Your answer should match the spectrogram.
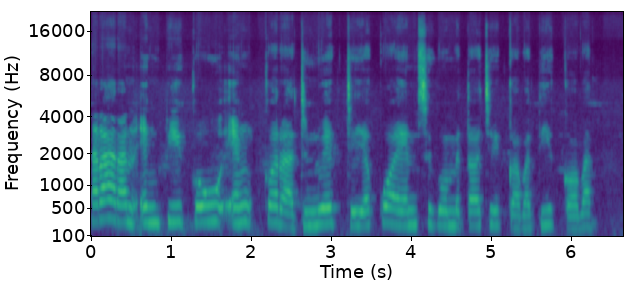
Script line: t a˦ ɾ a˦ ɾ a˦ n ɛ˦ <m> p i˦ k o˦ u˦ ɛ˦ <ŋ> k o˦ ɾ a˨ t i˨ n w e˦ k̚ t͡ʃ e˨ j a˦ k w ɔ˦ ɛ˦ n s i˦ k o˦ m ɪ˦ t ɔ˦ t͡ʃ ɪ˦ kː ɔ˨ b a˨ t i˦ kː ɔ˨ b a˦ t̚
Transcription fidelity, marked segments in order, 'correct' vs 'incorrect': incorrect, correct

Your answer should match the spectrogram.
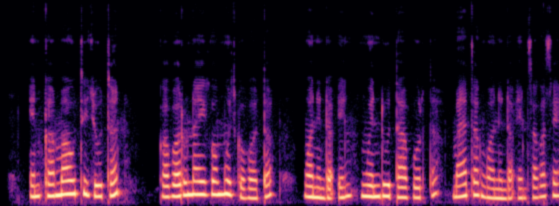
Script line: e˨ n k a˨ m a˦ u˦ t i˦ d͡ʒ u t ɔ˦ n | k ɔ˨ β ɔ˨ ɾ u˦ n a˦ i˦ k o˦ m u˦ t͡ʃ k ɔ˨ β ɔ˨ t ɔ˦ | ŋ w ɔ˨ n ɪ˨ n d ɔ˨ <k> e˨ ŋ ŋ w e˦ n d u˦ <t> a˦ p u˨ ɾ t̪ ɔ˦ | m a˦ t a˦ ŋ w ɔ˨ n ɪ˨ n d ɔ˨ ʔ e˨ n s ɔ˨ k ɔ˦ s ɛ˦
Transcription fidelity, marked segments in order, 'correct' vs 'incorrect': incorrect, correct

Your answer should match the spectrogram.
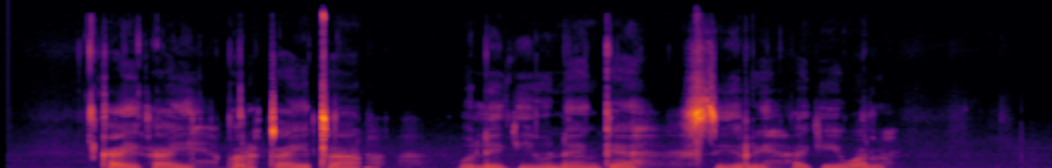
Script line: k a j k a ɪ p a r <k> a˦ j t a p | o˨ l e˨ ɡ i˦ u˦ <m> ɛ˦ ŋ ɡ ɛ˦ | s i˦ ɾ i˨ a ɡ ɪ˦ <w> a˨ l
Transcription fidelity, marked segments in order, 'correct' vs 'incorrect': incorrect, incorrect, correct

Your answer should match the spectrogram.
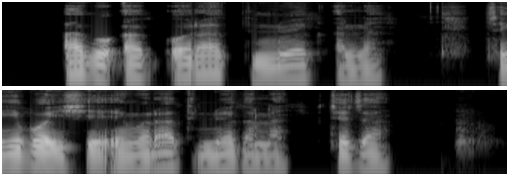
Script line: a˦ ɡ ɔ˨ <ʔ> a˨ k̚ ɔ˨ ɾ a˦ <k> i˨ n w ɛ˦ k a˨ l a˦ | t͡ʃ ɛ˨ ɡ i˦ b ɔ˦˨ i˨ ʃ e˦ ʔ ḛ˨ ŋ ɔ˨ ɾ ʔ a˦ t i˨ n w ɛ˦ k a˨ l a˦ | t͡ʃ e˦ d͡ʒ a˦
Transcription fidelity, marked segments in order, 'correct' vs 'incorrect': correct, incorrect

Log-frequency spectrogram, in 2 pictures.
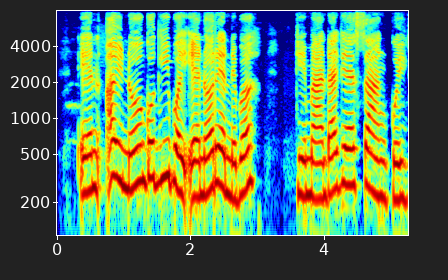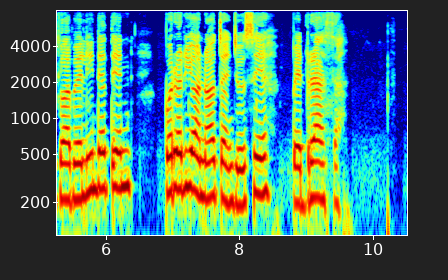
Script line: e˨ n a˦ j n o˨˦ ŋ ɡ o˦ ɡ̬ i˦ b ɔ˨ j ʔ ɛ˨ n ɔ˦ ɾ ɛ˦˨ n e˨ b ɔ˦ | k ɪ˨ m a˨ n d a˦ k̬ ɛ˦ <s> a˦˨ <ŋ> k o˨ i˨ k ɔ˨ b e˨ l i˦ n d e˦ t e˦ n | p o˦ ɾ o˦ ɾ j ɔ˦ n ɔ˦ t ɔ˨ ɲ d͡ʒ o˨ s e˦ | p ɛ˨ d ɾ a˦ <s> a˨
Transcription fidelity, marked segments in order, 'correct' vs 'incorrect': correct, correct, correct

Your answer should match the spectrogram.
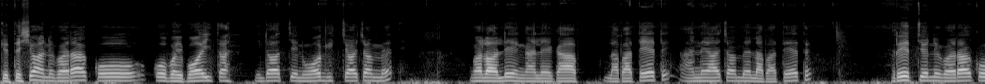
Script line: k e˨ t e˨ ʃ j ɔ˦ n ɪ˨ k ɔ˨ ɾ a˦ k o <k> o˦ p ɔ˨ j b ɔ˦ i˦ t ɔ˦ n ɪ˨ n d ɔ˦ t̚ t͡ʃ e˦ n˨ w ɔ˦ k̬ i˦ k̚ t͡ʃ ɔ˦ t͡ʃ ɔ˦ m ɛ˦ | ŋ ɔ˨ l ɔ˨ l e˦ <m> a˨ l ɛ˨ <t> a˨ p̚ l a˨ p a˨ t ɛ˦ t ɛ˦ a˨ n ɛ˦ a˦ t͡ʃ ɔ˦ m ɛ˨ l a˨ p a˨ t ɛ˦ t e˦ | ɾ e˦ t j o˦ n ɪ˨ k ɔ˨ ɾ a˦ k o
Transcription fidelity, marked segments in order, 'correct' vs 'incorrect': correct, incorrect, incorrect

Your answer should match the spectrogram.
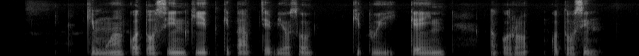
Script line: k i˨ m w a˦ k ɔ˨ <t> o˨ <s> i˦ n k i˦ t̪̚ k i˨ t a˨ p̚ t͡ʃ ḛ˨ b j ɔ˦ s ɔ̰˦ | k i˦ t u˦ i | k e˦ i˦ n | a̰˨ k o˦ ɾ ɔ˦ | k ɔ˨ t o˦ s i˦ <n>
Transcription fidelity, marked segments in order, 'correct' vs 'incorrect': correct, correct, correct

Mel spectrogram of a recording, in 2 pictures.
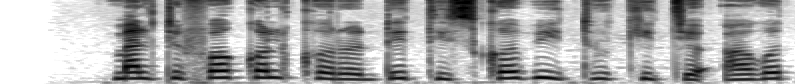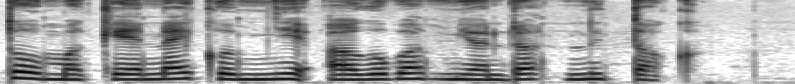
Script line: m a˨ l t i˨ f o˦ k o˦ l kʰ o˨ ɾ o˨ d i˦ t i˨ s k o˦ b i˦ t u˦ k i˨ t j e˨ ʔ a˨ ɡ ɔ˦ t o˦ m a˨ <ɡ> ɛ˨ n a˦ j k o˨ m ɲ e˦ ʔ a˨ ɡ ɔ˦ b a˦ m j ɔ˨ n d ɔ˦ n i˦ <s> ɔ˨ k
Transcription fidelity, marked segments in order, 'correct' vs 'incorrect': incorrect, incorrect

